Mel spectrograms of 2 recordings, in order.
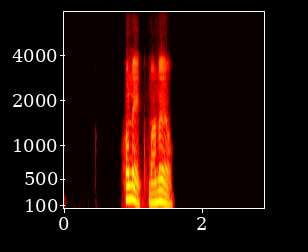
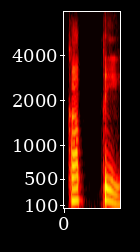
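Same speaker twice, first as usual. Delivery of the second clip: ordinary talk, nothing marked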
